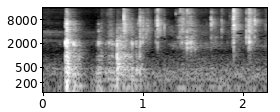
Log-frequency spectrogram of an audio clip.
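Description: A foil toy wrapper being handled and crumpled, giving a series of short, irregular crackles.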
